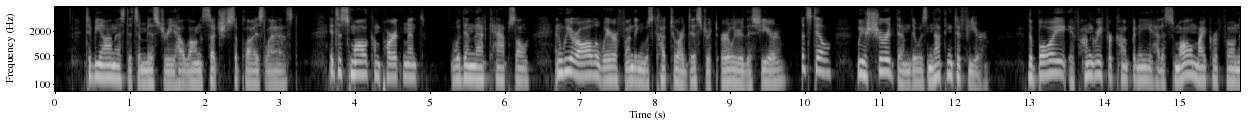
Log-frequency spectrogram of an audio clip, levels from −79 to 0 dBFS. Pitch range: 110-155 Hz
